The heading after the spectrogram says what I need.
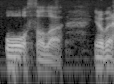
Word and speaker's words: Othala: The stress of the word is placed on the front versus the end. So it's not, you know, it's not Othala, it's Orthala.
